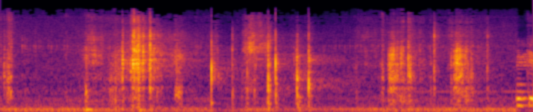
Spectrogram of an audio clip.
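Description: A knife spreading cream cheese across a bagel half: a series of short, uneven scrapes and clicks.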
